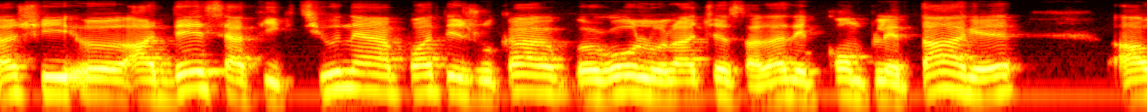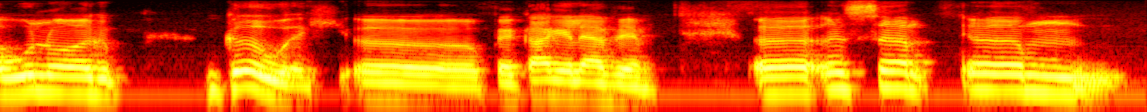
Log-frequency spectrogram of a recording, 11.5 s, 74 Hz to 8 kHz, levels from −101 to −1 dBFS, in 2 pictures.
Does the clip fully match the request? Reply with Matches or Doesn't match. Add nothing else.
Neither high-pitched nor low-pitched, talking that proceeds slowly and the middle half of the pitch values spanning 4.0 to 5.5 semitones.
Matches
